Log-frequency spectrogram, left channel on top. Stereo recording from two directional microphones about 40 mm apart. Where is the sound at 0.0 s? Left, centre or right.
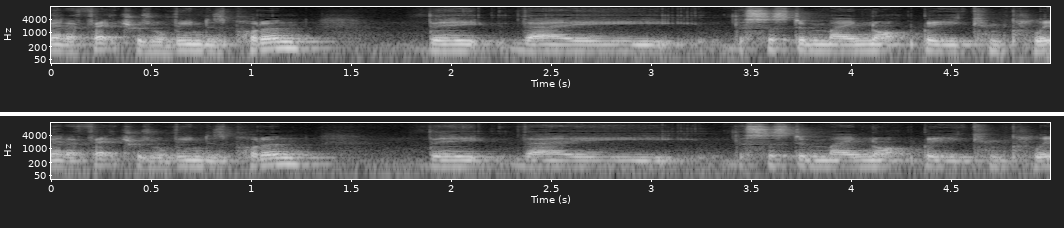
Left.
